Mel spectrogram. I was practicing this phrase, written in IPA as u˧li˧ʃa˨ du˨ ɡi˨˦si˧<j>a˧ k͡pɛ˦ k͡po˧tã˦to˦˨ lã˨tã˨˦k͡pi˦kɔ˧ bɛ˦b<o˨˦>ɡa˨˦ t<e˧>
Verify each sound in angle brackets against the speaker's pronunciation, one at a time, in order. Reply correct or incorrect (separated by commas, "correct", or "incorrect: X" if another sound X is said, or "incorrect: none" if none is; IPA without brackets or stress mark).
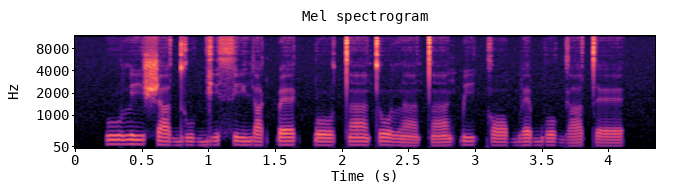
correct, incorrect: o˦˨, incorrect: ɛ˧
